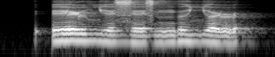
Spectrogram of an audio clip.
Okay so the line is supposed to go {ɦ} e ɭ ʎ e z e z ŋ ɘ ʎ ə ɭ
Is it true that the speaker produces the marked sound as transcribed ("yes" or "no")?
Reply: no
